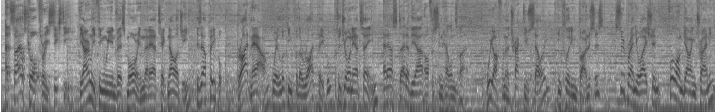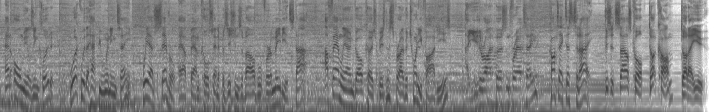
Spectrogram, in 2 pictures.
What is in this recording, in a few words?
radio ad; SCM360; salescorp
